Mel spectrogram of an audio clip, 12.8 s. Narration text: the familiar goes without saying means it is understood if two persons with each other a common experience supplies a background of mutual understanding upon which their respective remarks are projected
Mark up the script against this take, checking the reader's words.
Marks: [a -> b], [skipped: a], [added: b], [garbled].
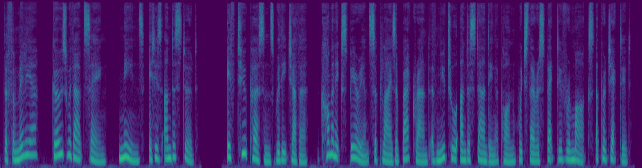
the familiar goes without saying means it is understood if two persons with each other a common experience supplies a background of mutual understanding upon which their respective remarks are projected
